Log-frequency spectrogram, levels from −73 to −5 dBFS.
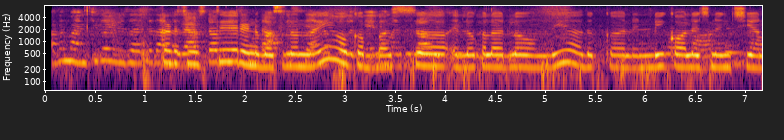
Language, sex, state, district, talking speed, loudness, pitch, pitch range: Telugu, female, Andhra Pradesh, Visakhapatnam, 150 wpm, -18 LUFS, 245 Hz, 230-290 Hz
